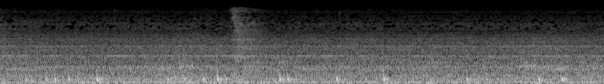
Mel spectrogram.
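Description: Kintetsu electric commuter train running along the track, heard inside the passenger car: a steady rumble of wheels on rail with short, irregular knocks from the rail joints.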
